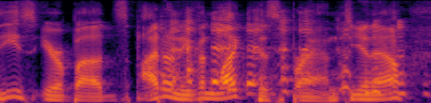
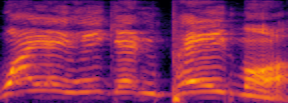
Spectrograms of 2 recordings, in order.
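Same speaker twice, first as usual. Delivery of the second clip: put-on angry housewife voice, higher and louder; 13 semitones higher, 5 dB louder than usual. Acting out a housewife storming the boss's office: imitating an angry Italian housewife. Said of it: "she's like".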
